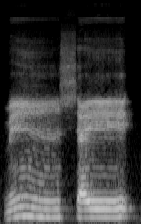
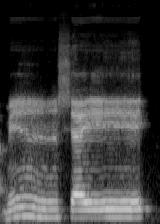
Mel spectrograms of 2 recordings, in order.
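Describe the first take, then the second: No difference in how they are said.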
